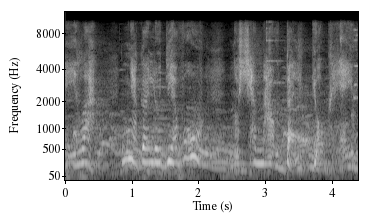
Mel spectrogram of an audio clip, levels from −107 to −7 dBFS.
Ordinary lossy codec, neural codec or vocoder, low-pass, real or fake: Opus, 64 kbps; none; 9.9 kHz; real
